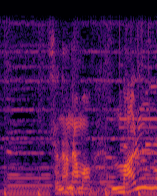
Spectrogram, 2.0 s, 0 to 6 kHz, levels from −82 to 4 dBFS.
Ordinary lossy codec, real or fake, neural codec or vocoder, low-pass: none; real; none; 5.4 kHz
